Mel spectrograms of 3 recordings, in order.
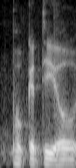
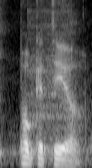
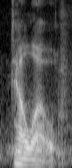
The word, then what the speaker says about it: Pocatello: and Coeur d'Alene and Pocatello. It's Pocatello. It's a Spanish word. It's Pocatello. It's not tello. We don't say it's two L's in Spanish is pronounced ia. Okay. Pocatello. It's not Pocatello. Okay.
